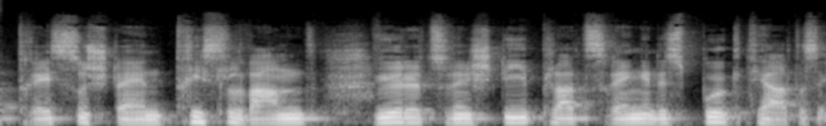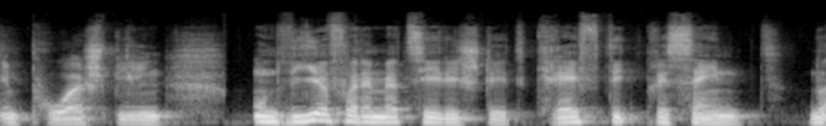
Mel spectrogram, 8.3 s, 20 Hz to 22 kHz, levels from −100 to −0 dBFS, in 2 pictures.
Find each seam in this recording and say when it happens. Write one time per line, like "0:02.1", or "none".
0:01.9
